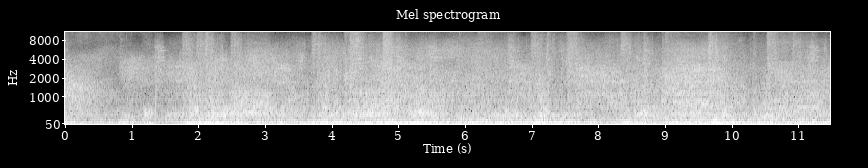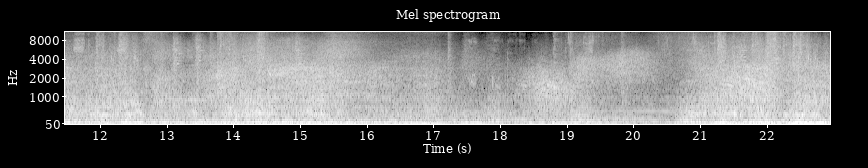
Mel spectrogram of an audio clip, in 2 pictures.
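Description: Magic spells whoosh and crackle in a fast-paced fight.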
